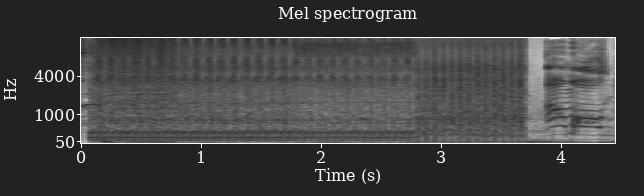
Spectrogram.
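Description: A helicopter running close by, its rotor making a fast, steady chop; the sound cuts off abruptly shortly before the end.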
